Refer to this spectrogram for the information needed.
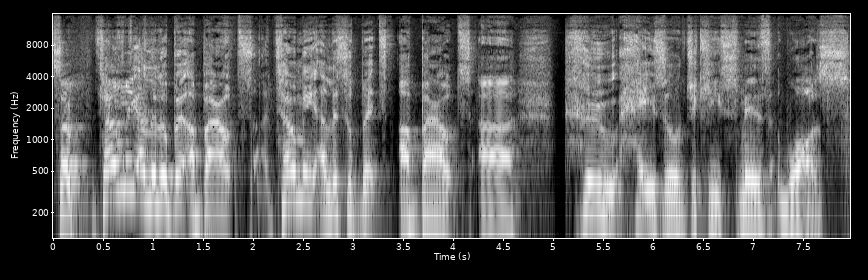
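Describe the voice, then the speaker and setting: Speaking very slowly with a British accent, this voice holds a very even loudness while its pitch swings very widely. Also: man, fairly high pitch for a man. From Britain. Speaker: radio host. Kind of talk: radio interview.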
